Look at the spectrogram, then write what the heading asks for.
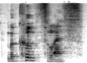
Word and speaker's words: Machynlleth: You'll do Machynlleth in a moment, which is the correct pronunciation. Machynlleth.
